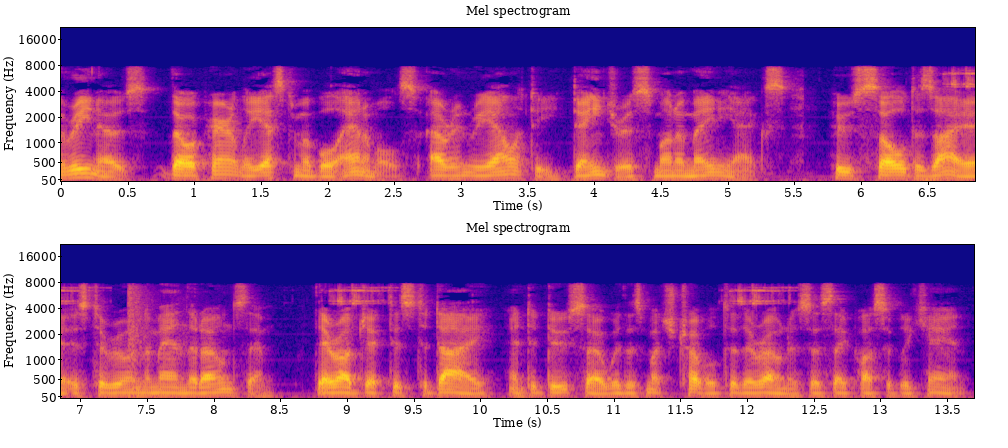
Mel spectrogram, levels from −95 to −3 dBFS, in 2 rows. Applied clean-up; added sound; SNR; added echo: none; Gunshot, gunfire + Chime; 17 dB; none.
